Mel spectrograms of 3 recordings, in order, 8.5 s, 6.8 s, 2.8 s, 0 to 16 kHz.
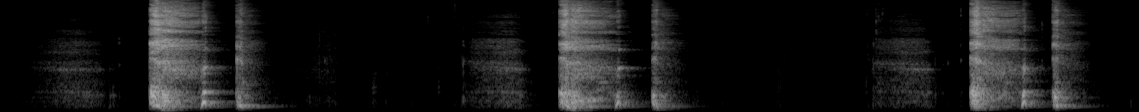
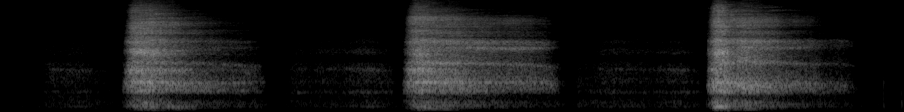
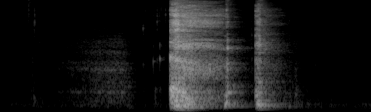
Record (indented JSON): {
  "three_cough_length": "8.5 s",
  "three_cough_amplitude": 4834,
  "three_cough_signal_mean_std_ratio": 0.29,
  "exhalation_length": "6.8 s",
  "exhalation_amplitude": 1029,
  "exhalation_signal_mean_std_ratio": 0.44,
  "cough_length": "2.8 s",
  "cough_amplitude": 4745,
  "cough_signal_mean_std_ratio": 0.29,
  "survey_phase": "beta (2021-08-13 to 2022-03-07)",
  "age": "45-64",
  "gender": "Female",
  "wearing_mask": "No",
  "symptom_cough_any": true,
  "symptom_runny_or_blocked_nose": true,
  "symptom_onset": "6 days",
  "smoker_status": "Never smoked",
  "respiratory_condition_asthma": false,
  "respiratory_condition_other": false,
  "recruitment_source": "REACT",
  "submission_delay": "2 days",
  "covid_test_result": "Negative",
  "covid_test_method": "RT-qPCR"
}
